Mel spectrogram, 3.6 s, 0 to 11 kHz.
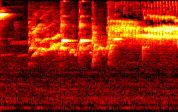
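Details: A 2015-bred first-generation cross of a Spanish Timbrado with a wild canary, ring ST16, starts with rising slurred phrases and short bursts, then settles into a steady, high, rattling trill.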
